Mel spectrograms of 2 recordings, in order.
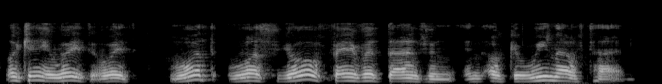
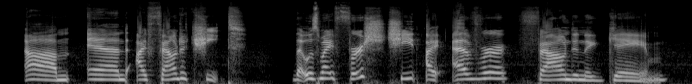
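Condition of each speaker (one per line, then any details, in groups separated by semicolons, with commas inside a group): ALS
No condition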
